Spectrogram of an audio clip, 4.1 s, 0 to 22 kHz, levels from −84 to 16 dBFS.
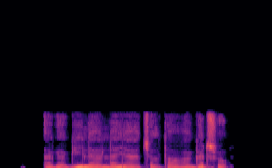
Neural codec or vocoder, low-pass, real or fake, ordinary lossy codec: none; 7.2 kHz; real; AAC, 48 kbps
